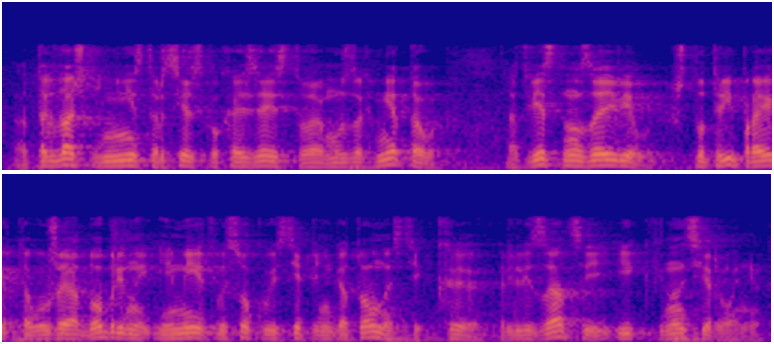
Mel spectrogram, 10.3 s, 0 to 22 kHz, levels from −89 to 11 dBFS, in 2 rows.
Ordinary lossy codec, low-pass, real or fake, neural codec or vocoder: none; none; real; none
